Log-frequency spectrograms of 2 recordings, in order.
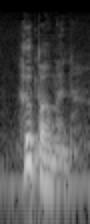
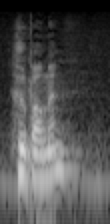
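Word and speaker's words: hupomone: It's H-U-P-O-M-O-N-E, with a little line above the E. The pronunciation told me it was hupomen. Hupomen. I may have butchered that.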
